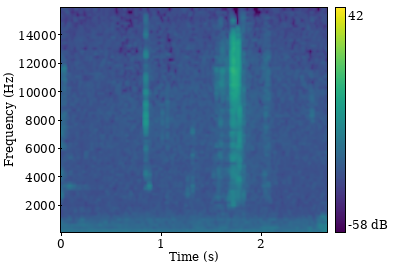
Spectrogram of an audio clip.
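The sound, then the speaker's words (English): A quiet sip of coffee, with a couple of brief wet slurping and mouth noises over a steady low background hum; no one speaks. “Now, I'm going to grab a sip of my coffee really quick.”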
